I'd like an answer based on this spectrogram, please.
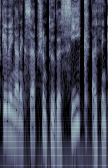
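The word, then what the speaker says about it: Sikh: But this guy is giving an exception to the seek, I think it's pronounced, to carry swords.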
